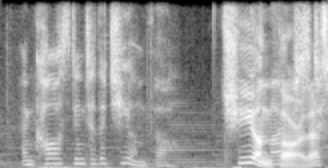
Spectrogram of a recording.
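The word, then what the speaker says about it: Chionthar: from its foundations and cast into the chanthar chanthar that's how you pronounce it that was the end of it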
